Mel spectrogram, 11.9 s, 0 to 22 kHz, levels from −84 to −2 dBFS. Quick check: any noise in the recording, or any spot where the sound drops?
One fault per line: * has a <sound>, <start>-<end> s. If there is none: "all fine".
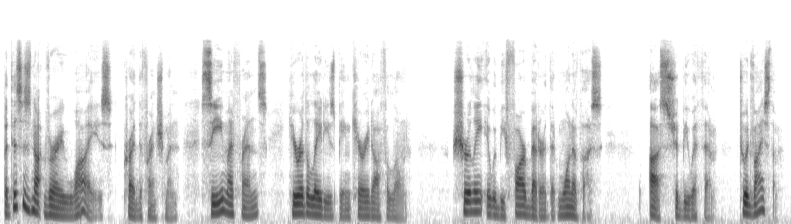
all fine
